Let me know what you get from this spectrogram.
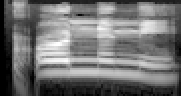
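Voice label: "qioinnu" ergative, Archi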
